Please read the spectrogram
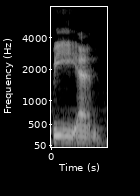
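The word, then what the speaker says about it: Beihnn: I'm like, B-E-N. And they're like, no, obviously it's B-E-I-H-N-N. Pronounced Ben.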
